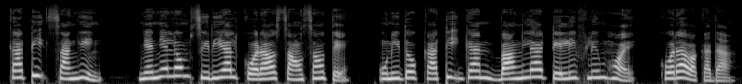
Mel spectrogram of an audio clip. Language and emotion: Santali, neutral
